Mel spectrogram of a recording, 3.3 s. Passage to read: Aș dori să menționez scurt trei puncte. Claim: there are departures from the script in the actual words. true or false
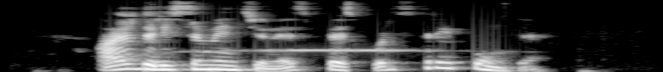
true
